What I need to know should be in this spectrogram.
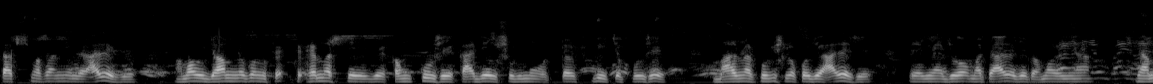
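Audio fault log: No audible faults detected.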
